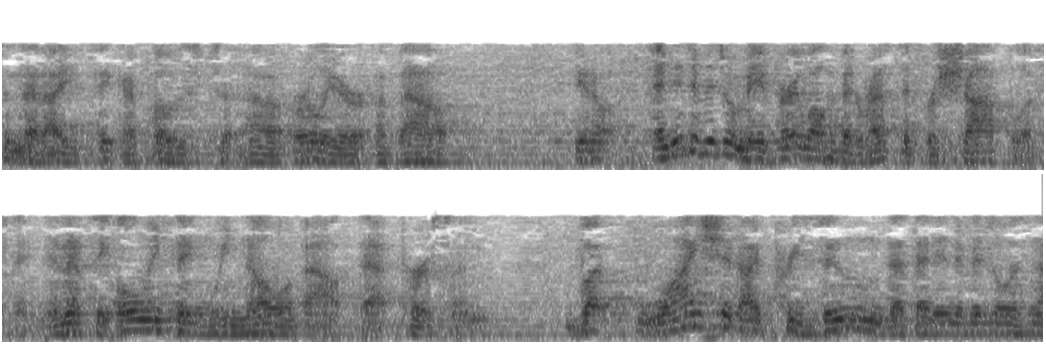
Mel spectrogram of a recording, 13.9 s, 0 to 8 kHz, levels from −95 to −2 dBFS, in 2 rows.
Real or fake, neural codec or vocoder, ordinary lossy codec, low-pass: fake; vocoder, 24 kHz, 100 mel bands, Vocos; AAC, 16 kbps; 7.2 kHz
